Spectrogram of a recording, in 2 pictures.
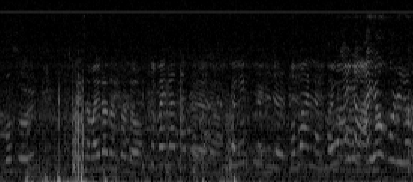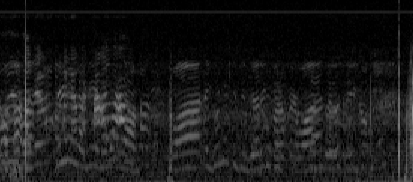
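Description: Young women talk and laugh close by, heard outdoors.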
